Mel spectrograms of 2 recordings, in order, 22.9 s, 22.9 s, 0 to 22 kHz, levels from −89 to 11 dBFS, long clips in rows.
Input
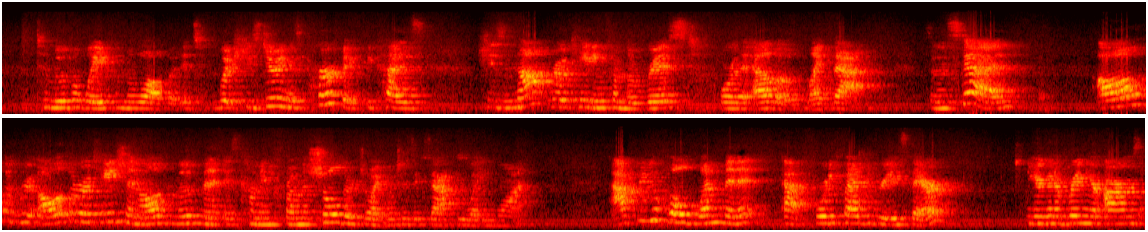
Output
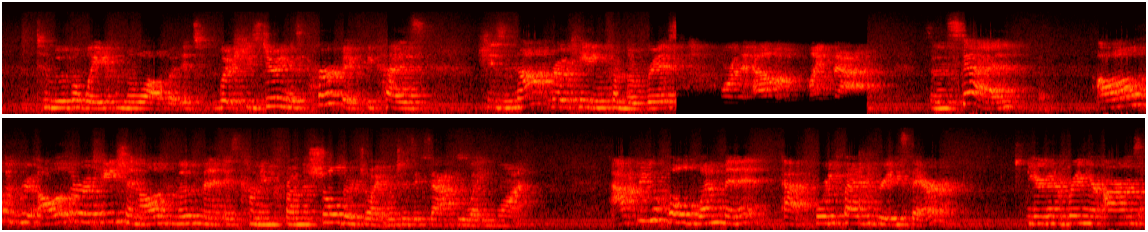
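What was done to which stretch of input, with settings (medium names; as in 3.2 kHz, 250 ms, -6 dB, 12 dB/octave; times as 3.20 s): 6.73–8.65 s: Chebyshev band-pass 980–4300 Hz, order 4
whole clip: bass shelf 66 Hz +10.5 dB; peak limiter -27.5 dBFS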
